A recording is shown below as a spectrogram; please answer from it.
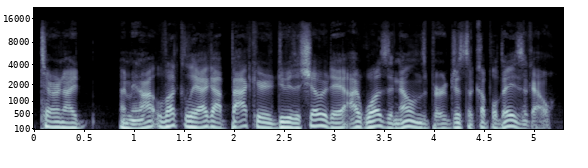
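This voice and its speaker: A man's voice: mid-range voice, fast, no room sound, clean studio sound. A man co-hosting a radio chat show, telling family news in an easygoing way. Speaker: radio co-host.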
